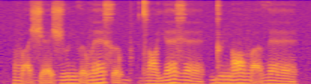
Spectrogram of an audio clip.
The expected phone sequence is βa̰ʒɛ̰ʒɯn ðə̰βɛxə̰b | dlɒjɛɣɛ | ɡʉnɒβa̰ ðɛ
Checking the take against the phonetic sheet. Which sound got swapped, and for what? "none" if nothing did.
none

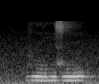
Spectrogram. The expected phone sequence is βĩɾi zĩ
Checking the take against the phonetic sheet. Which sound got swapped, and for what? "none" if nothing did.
β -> v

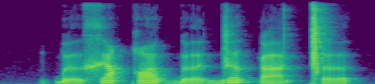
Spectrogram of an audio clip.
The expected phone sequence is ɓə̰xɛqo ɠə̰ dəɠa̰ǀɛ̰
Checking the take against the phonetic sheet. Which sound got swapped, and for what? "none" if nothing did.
ɛ̰ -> ə̰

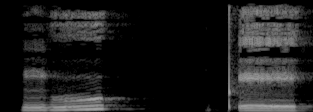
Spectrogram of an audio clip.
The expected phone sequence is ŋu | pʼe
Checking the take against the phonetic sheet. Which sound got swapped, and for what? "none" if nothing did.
none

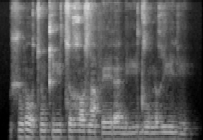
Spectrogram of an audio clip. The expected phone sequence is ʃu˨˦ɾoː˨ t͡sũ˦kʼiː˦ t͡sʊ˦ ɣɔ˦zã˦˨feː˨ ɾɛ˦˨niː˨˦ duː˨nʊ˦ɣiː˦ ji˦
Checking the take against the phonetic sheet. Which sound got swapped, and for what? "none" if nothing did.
none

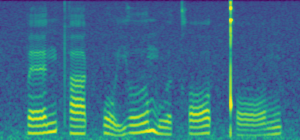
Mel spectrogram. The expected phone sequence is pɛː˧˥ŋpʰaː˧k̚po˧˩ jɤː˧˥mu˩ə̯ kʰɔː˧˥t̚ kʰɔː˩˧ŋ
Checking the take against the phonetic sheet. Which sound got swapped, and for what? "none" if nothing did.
none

